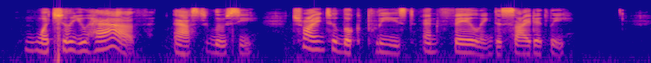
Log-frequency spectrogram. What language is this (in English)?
English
